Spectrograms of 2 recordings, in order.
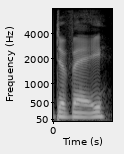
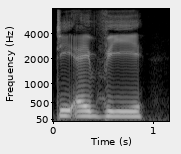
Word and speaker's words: Daveigh: I believe it's pronounced DeVay. It's DaveIgh.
